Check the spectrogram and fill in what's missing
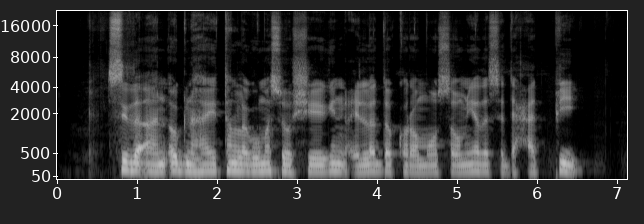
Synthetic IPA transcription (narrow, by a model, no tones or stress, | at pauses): sɪðɐʔaːnʔɔɡnɐɦɛjt̪ʰɐnlɐɣʊmɐsɔːʃɛːɣɪnʕɪlːɐd̪ɐkʰɔɾɔmɔsɔːmɪjɐðɐsɐd̪ɛħaːd̪̚pʰiː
